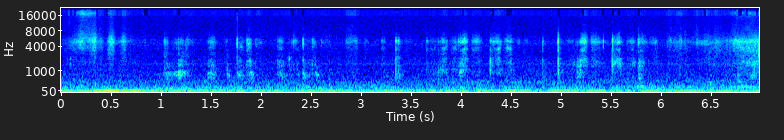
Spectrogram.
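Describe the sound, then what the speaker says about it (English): A teacher writes on a classroom board, a quiet run of short scratchy strokes and taps in an irregular rhythm, faint and alone. "I've got to write down right now and remind myself."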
